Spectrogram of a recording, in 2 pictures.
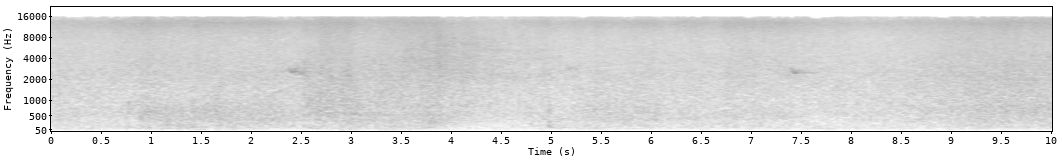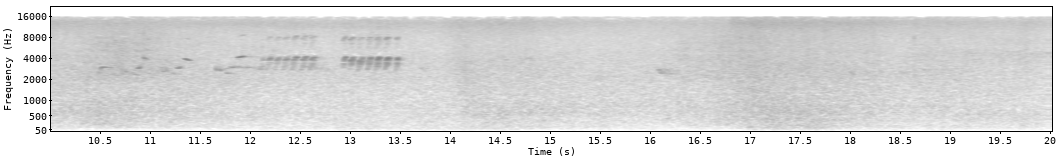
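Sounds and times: ocean surf on sandy beach: 0.0 - 20.0
bird chirping and chattering: 10.9 - 13.6.

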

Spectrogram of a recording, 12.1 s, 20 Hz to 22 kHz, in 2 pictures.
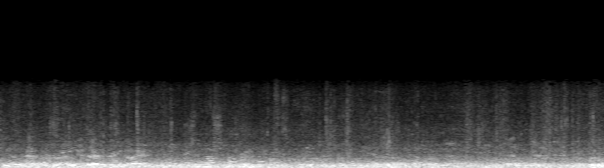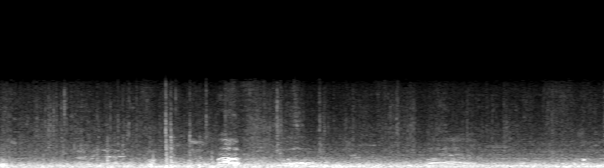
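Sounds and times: steady rumbling background noise: 0.0 - 12.0.

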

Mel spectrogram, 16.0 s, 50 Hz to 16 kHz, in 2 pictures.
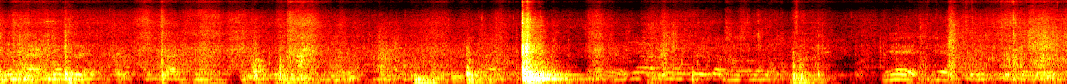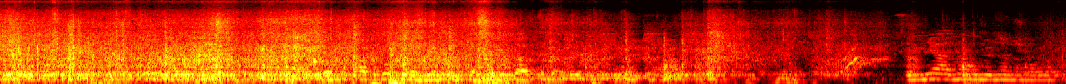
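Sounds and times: plastic tarpaulin rustling: 0.0 - 16.0.

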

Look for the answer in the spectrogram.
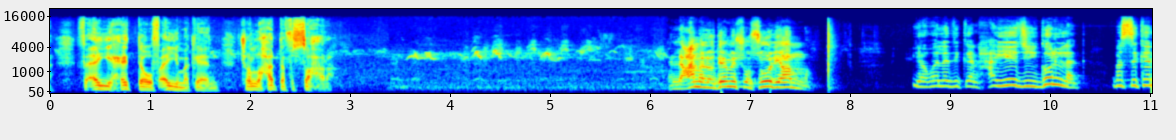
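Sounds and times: faint outdoor background noise: 0.0 - 11.0
small birds chirping: 0.0 - 11.0.

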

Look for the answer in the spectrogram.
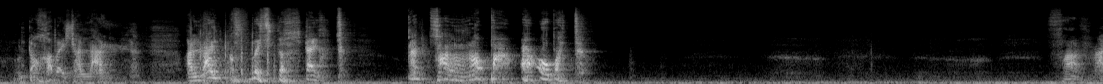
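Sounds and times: low steady hum: 0.0 - 11.0
man breathing hard: 6.8 - 10.5.

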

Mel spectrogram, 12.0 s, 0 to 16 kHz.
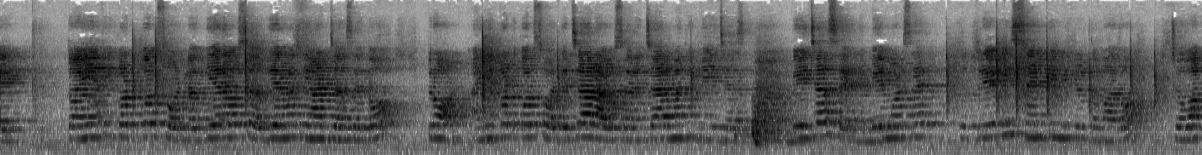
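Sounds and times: woman talking: 0.0 - 12.0
chalk tapping and scraping on blackboard: 9.4 - 11.8.

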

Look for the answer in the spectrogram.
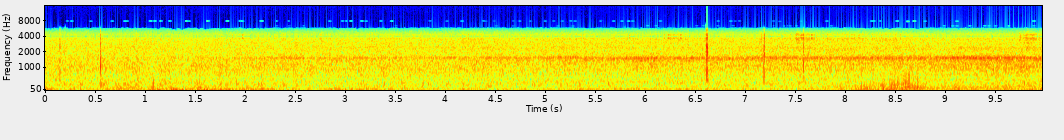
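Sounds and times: approaching train rumble: 0.0 - 9.9
faint high whine: 0.0 - 9.9
wind buffeting microphone: 0.0 - 9.9.

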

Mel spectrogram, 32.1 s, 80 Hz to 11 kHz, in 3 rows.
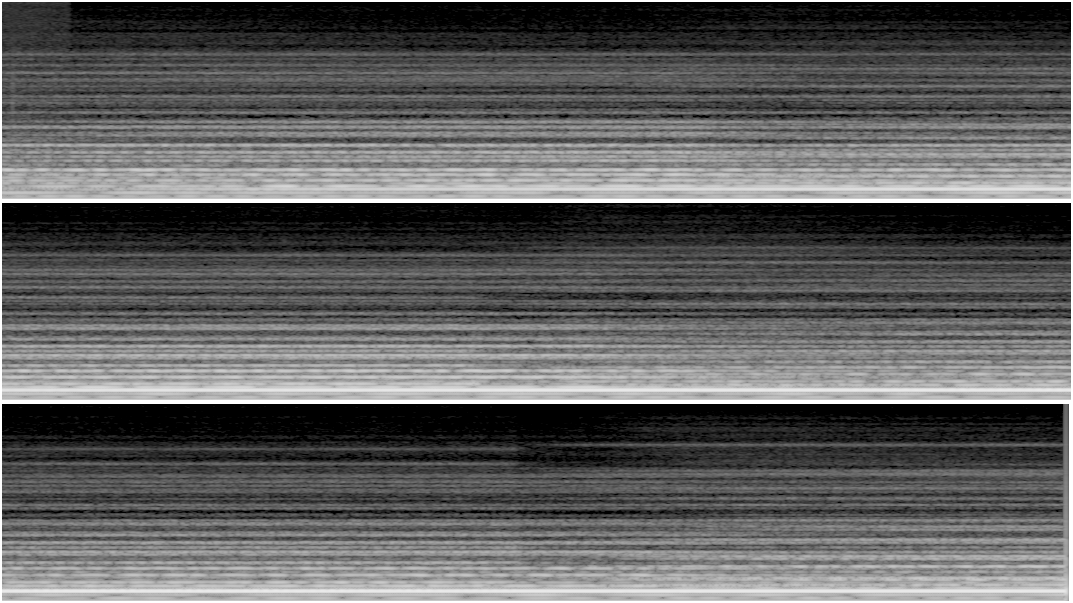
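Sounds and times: synthesized low meditation tone: 0.0 - 32.0.

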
